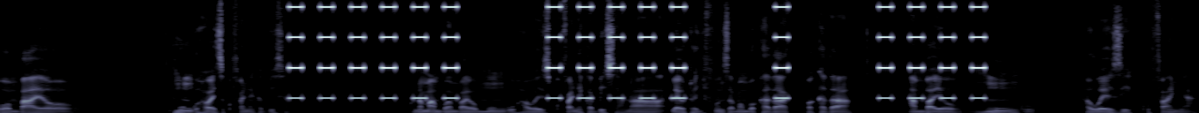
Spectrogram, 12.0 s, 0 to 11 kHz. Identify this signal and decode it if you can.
Beep code, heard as beeps from a small speaker, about 1470 Hz, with speech in Swahili. 6-5-1-4.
